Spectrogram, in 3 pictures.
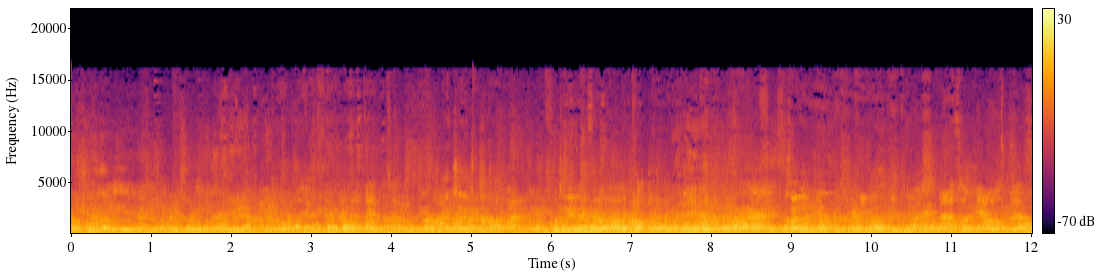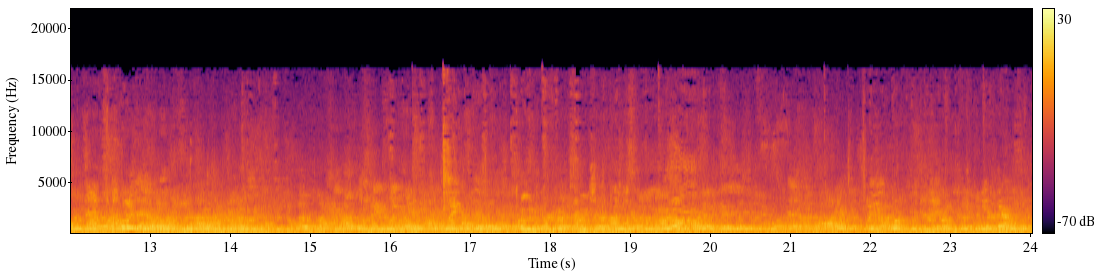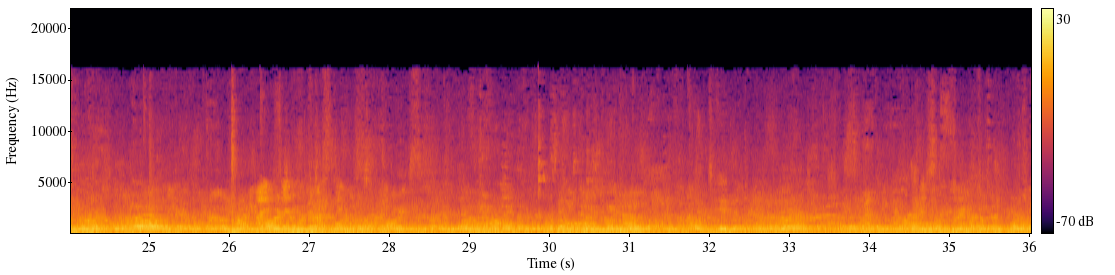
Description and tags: Crowd Noise 4
This was recorded at a wedding and celebration party afterward. Several hundred people talking in a very large room. The one is of with the cutting of the cake. It should be random enough to be used for most any situation where one needs ambient crowd noise. This was recorded directly from the on board mic of a full hd camera that uses Acvhd. What you are listening to was rendered off at 48hz and 16 bits.
crowd, noise, party, people, sounds, talking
